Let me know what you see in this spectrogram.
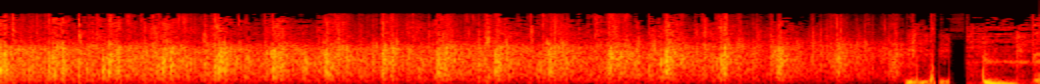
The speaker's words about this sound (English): let's give Marcus Cannon a big round of applause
